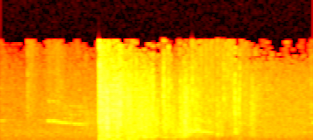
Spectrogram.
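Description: A wooden boat smashes with a loud crash and a splash of water.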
